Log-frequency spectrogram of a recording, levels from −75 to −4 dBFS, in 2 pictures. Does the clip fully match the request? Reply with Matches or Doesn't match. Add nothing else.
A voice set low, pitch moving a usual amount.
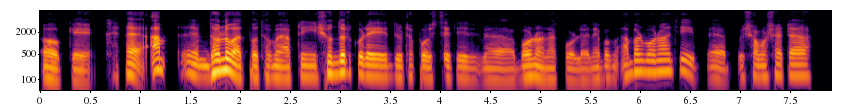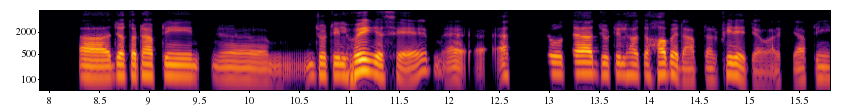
Matches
